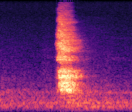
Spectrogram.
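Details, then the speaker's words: Huff (forced expiration technique) for airway clearance: after a medium breath in, a single short, breathy, voiceless burst through an O-shaped mouth with the throat open, driven by the stomach muscles. "get you to do one half so take a medium breath in make an O shape with your mouth keep the back of your throat open relax your upper chest and shoulders and just use your stomach muscles to push the area"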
